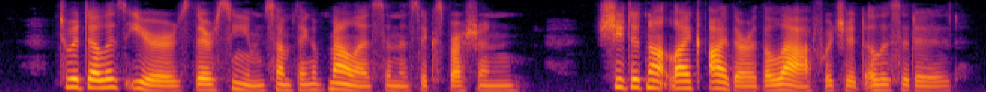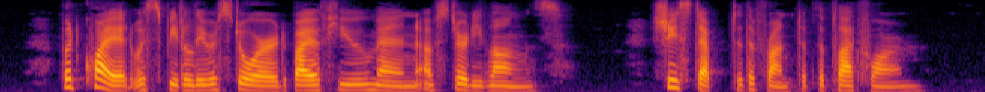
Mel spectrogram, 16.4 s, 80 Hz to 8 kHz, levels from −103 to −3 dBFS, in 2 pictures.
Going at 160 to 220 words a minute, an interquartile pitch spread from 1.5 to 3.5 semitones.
No: average, 150 wpm; average, 3.2 semitones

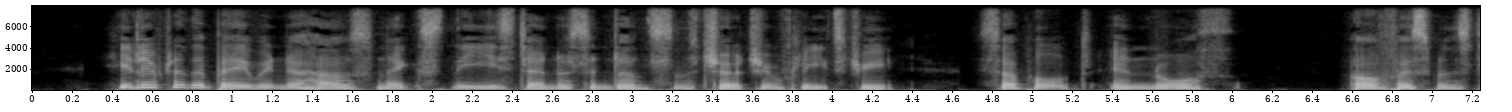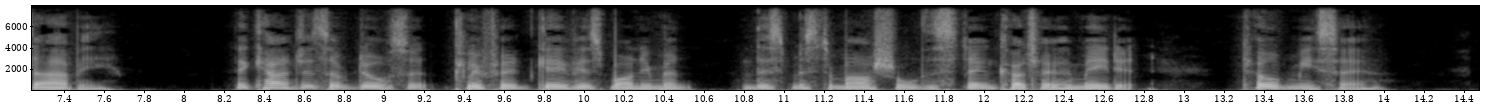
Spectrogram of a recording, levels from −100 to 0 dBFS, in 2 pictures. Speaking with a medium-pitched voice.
Yes: medium, 180 Hz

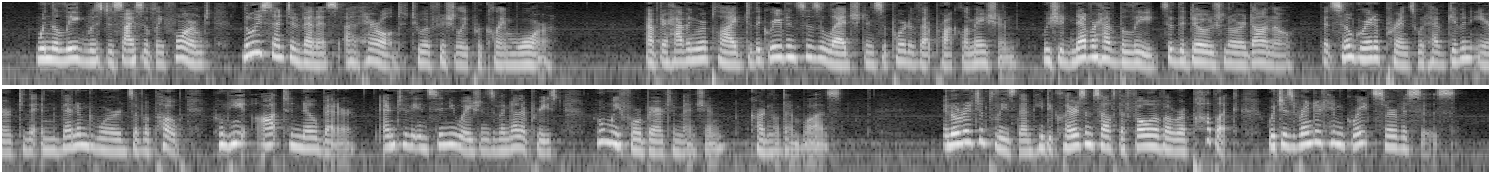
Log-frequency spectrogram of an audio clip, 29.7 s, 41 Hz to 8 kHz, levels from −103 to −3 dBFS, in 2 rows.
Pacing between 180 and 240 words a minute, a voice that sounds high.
No: average, 185 wpm; medium, 180 Hz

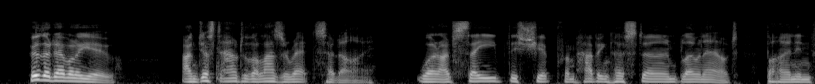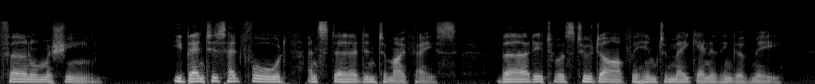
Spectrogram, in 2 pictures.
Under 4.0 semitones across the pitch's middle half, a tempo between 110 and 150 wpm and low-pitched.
No: average, 3.5 semitones; average, 185 wpm; low, 120 Hz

